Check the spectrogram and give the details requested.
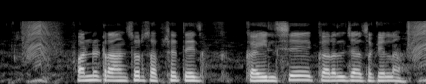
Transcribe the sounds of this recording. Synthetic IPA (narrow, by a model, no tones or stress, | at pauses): fəɳɖʈɾansfəɾsəbset̪ed͡ʑkəilsekəɾəld͡ʑasəkela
